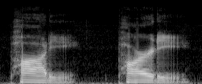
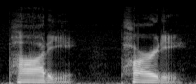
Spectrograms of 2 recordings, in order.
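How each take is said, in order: No difference in how they are said.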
